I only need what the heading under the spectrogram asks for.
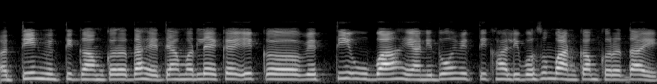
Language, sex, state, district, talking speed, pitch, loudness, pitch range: Marathi, female, Maharashtra, Dhule, 175 wpm, 235 Hz, -17 LUFS, 230-250 Hz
